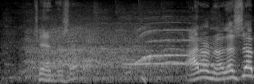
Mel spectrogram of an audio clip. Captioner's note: applause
